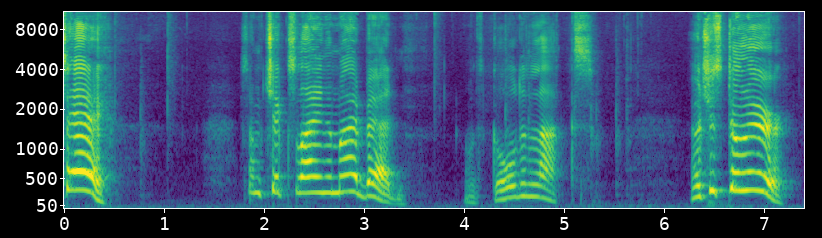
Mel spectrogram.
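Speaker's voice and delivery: high, loud cub raising the alarm; slow, high-pitched tattling little bear; outraged Baby Bear. Acted. Baby Bear finds the intruder.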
